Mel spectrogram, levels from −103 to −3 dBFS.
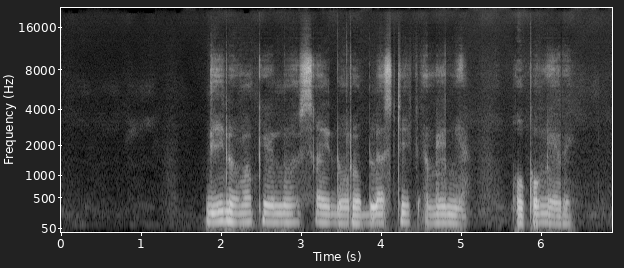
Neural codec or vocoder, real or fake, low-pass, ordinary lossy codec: codec, 44.1 kHz, 2.6 kbps, DAC; fake; none; none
